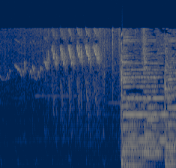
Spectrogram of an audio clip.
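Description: A bird's rapid trill of quick chirps, rising in pitch and growing louder, then loud music with a steady beat cuts in about one and a half seconds in.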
